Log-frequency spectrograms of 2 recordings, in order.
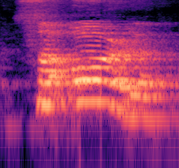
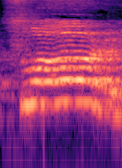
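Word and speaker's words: sword: silent आहे आपण असं म्हटलं का स्व ओल्ड सल्ड स्वर्ड नाही सॉल्ड सॉल्वड सॉल्ड म्हणजे डब्ल्यू चा काही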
